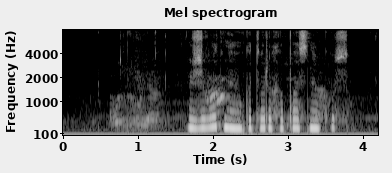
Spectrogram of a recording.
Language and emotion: Russian, neutral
